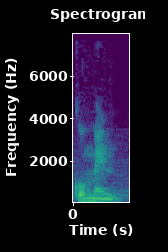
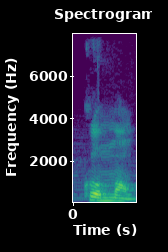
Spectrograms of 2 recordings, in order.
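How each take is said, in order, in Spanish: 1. El 'en' se dice como un 'en' normal. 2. El 'en' se dice como un 'on' nasal. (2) "pronúncienmela como on"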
